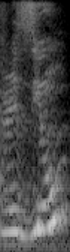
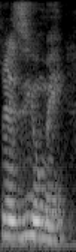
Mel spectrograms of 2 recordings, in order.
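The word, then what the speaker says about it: résumé: And that next and last word, resume, that is not resume, actually it is resume.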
